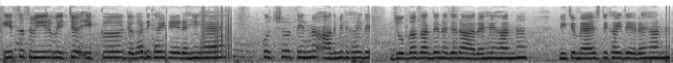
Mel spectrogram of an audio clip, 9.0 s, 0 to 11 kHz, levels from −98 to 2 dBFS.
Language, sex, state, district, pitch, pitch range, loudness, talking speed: Punjabi, female, Punjab, Fazilka, 280 Hz, 270-300 Hz, -13 LUFS, 175 wpm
